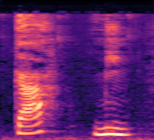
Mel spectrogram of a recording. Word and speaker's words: carmim: E no último verso, de carmim. Se você pegar a palavra carmim, carmim, carmim, a sílaba mais forte é o mim.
